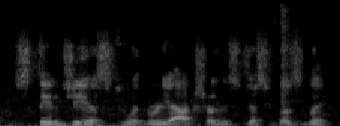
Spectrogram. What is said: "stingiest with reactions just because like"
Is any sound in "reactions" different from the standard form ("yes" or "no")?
no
